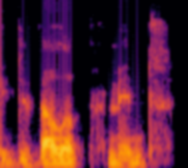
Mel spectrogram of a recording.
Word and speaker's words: development: and then an m this is going to be a stopped p right you could push it out if you're clearly enunciating that's not the normal way to say it right you could say development development that's fine but especially because the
